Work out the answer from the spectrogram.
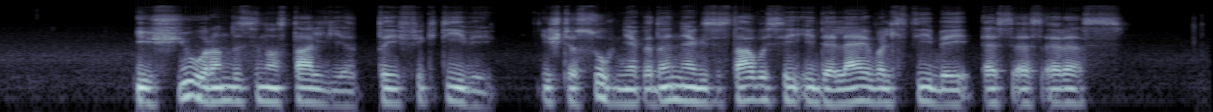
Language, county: Lithuanian, Vilnius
